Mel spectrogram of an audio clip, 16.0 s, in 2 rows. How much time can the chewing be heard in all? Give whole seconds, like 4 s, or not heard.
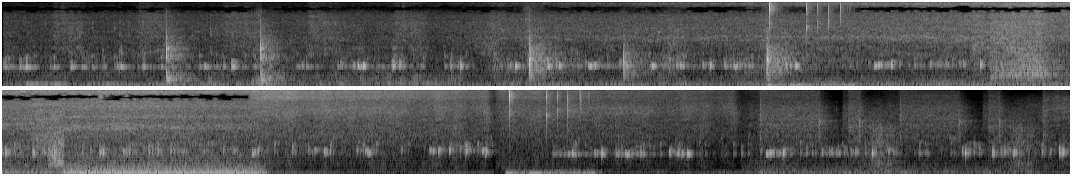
not heard.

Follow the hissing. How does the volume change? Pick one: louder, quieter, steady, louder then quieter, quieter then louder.
louder then quieter.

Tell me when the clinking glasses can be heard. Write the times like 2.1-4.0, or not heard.
5.8-6.4, 11.8-12.4.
